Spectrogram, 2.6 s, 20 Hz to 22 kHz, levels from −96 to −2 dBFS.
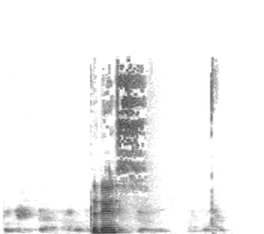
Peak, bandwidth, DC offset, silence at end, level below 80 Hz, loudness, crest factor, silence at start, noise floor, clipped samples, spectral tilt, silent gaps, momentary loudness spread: -14 dBFS; 16.5 kHz; under 0.1%; 0.5 s; -84 dBFS; -29 LUFS; 22 dB; 0.05 s; -68 dBFS; under 0.1%; -2 dB/octave; none; 23 LU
